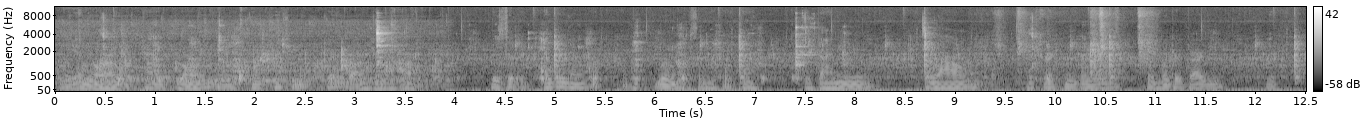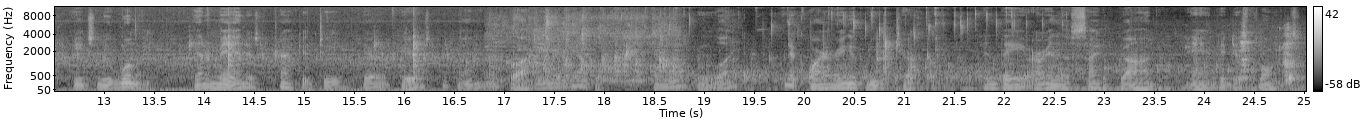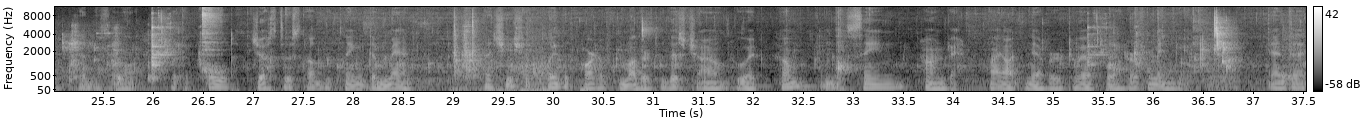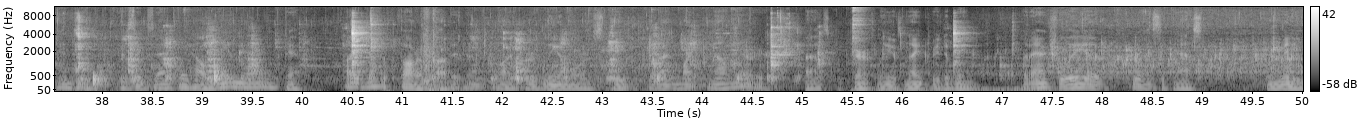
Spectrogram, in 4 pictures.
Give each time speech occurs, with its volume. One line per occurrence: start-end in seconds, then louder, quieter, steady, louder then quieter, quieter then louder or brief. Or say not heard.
0.0-49.9 steady.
